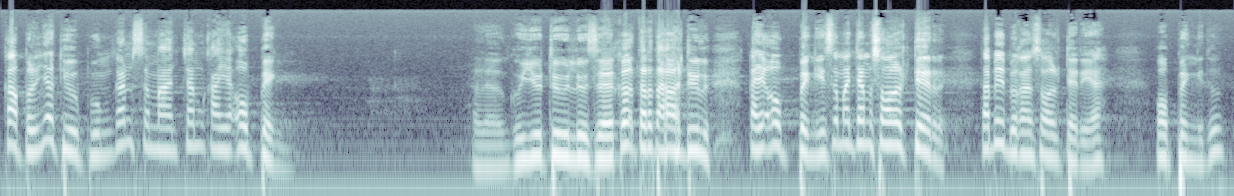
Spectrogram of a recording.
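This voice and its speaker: A man's voice: high voice, moderate pace. A man preaching a storytelling sermon as a pastor, acting out screams and dialogue for his congregation. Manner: animated, acts out screams and dialogue, addresses congregation as "saudaraku". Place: church sanctuary. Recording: church hall reverb.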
